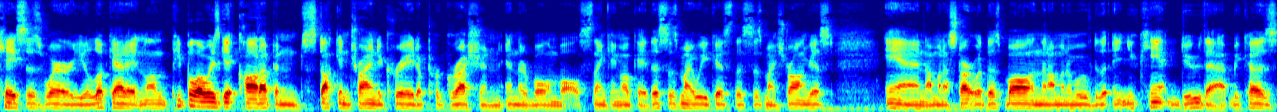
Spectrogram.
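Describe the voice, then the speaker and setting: A man speaks in a very deep, low pitch. His tone is dark and mellow, with ordinary pitch variation. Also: hardly any pauses, quiet background. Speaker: bowling coach. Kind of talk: casual tutorial talk. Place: home room. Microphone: phone near.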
